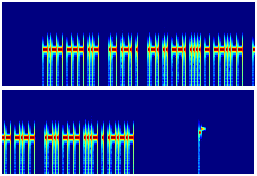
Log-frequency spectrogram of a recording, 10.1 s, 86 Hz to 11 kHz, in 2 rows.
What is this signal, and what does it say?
Morse code, heard as a keyed tone, about 40 wpm, 700 Hz. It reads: YOU ARE RIGHT, MY LOVE.
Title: Sentences from Top 400 Words 40wpm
